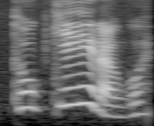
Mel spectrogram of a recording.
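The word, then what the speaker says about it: 時: 그래서 나 형용사구나 라고 해서 한번 발음하시고 외우시면 돼요. 필요하니 뭐라고요? 히츠요나 라고 하시면 되겠습니다. 히츠요나 때는 뭐죠? 토끼라고 해요.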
